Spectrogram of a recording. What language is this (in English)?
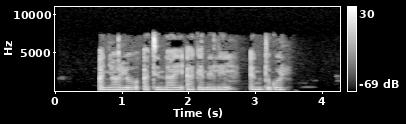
Kalenjin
